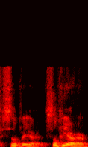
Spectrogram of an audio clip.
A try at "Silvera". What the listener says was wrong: Yeah, it looks like Silveria, but they don't pronounce the I, so it's Silvera.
